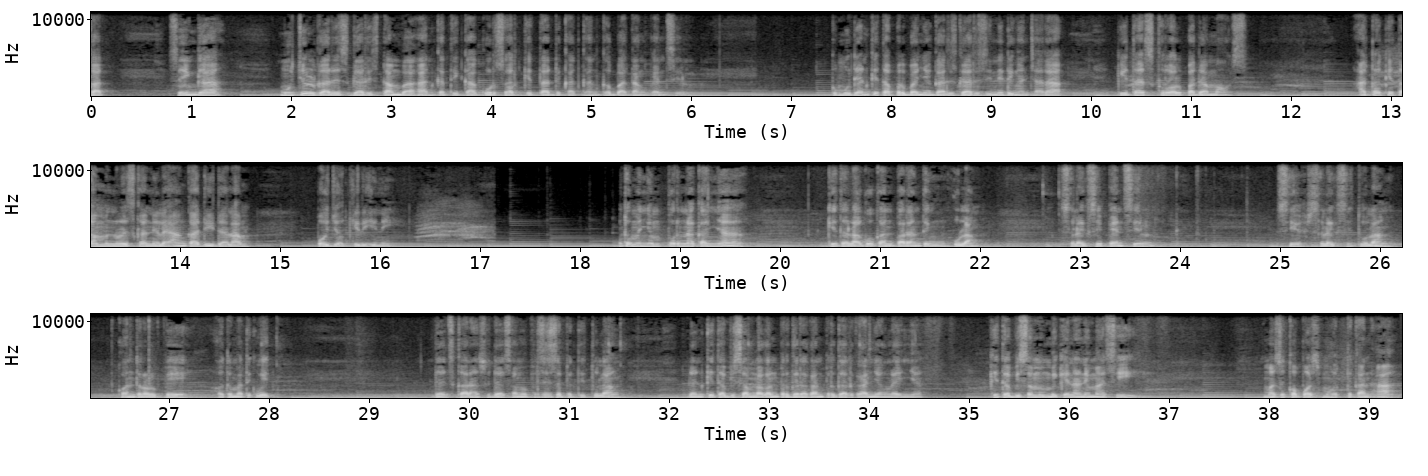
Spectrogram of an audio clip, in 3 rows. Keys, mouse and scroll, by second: 5.2 ctrl+r, 11.8 click, 12.8-15.1 drag, 22.7 click, 25.2 shift+click, 26.8 ctrl+p, 31.5 click, 32.9-34.1 drag.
